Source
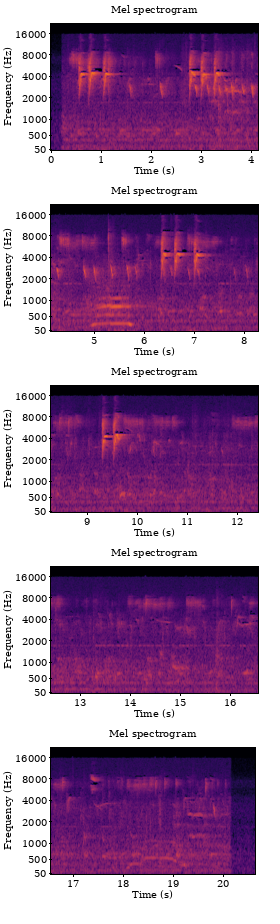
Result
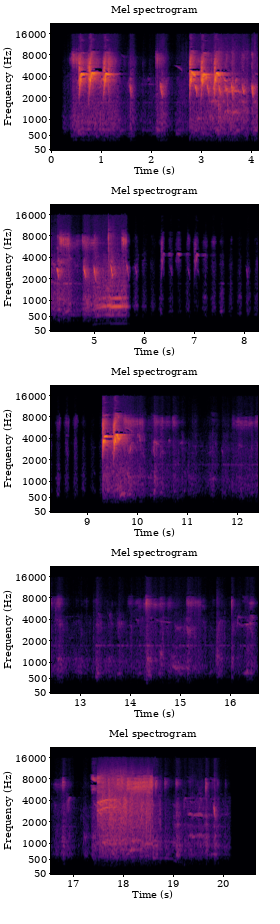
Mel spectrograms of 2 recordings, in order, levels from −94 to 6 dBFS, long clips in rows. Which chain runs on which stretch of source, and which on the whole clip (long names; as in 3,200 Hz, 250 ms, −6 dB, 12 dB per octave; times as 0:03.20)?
0:05.65–0:09.30: downward compressor, threshold −38 dBFS + tremolo along a rectified sine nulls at 5.8 Hz
0:17.47–0:18.59: flat-topped bell 4,600 Hz +12.5 dB 2.6 octaves + ring modulation 440 Hz + envelope flattener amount 70%
whole clip: dynamic equaliser 3,700 Hz, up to +8 dB, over −41 dBFS, Q 3.5; downward expander −34 dBFS; high-pass filter 860 Hz 24 dB per octave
